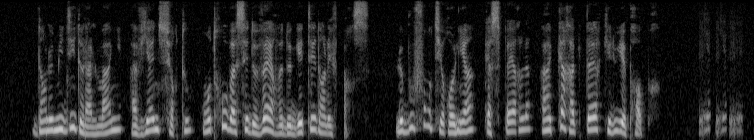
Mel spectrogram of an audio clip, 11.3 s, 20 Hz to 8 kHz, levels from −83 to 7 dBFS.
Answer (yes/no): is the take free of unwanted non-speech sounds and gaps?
no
